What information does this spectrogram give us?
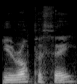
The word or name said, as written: neuropathy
